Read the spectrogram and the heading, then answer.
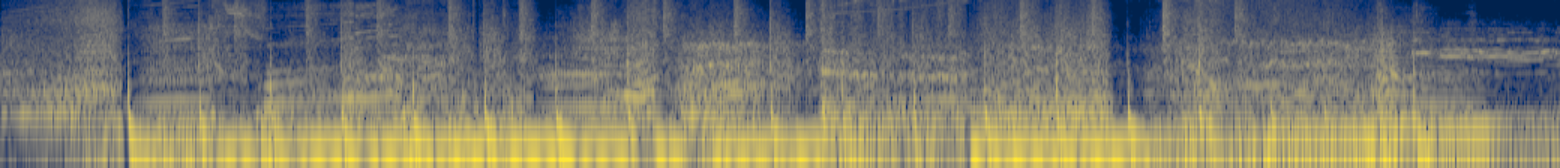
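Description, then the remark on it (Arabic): Loud racing car engines rev and roar continuously, with repeated sharp gear-shift bursts and what sounds like tire squeals, mixed with music-like tones throughout, from the video for Ubisoft's racing game The Crew Motorfest. “اطلعت شركة يوبيسوفت في فعاليتها يوبيسوفت فورورد واعلنت عن لعبة السيارات ذا كرو موتور بيست واللي راح تصدر على جميع الاجهزة خلونا نشوف فيديوها”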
